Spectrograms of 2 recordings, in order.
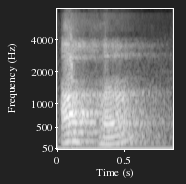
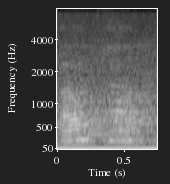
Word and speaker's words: emprunt: Commun commun commun commun emprunt emprunt emprunt emprunt tribin. Tribin. Voilà. C'est un peu difficile mais bon, on peut toujours essayer et vous devez penser toujours à à arrondir les lèvres.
